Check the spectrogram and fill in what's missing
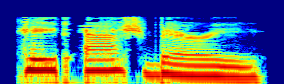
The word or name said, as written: Haight-Ashbury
